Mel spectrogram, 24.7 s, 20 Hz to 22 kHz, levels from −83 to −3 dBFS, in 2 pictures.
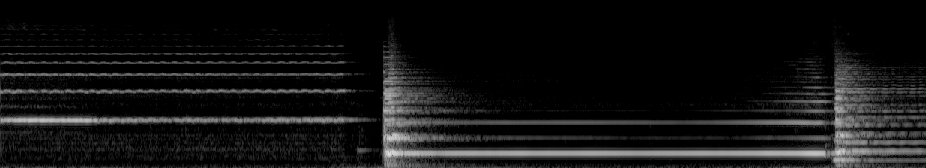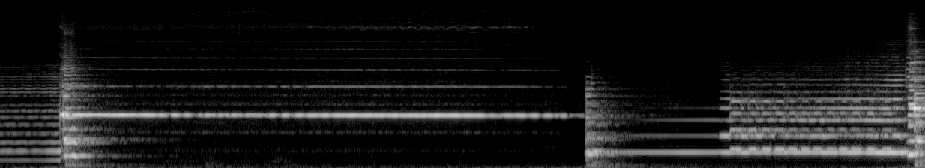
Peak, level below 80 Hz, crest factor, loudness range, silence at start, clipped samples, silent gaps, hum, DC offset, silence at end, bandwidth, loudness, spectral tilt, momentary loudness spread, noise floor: -4 dBFS; -64 dBFS; 26 dB; 9 LU; 0 s; under 0.1%; none; none; under 0.1%; 0 s; 13.5 kHz; -29 LUFS; -4.5 dB/octave; 16 LU; -53 dBFS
